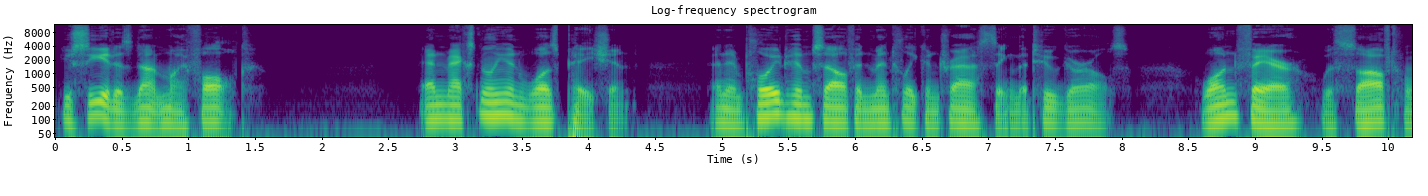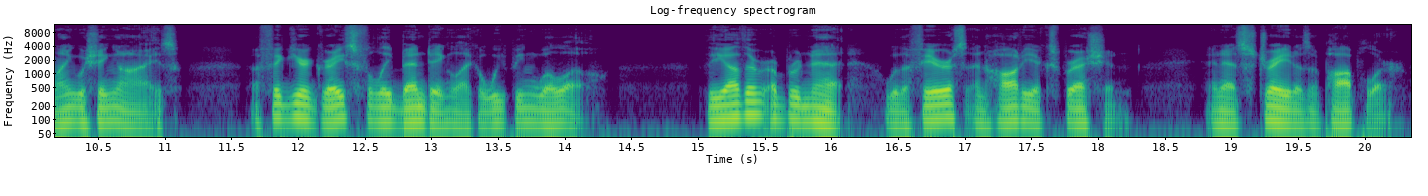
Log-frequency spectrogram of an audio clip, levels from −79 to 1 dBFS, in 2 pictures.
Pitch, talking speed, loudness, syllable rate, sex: 90 Hz, 145 wpm, -19 LUFS, 5.0 syllables/s, male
